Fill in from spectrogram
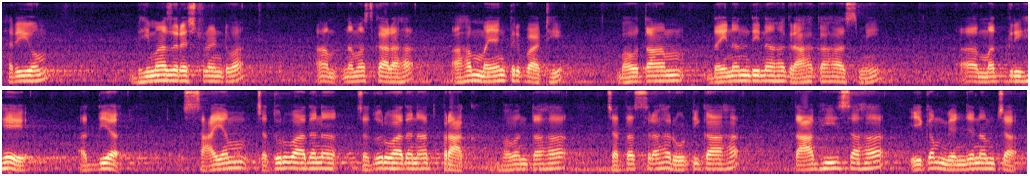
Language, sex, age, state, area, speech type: Sanskrit, male, 18-30, Chhattisgarh, rural, spontaneous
